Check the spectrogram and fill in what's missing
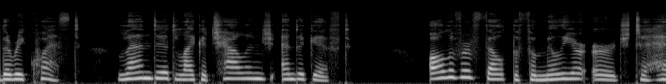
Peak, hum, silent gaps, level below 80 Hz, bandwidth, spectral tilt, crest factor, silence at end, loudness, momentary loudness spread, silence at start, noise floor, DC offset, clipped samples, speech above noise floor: -6 dBFS; none; none; -56 dBFS; 12.5 kHz; -5.5 dB/octave; 16 dB; 0 s; -23 LUFS; 9 LU; 0 s; -67 dBFS; under 0.1%; under 0.1%; 44 dB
